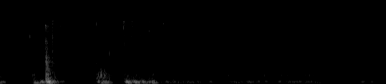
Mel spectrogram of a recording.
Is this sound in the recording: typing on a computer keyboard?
yes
